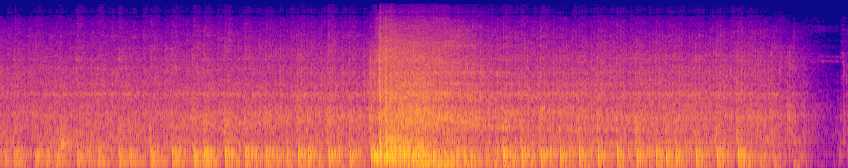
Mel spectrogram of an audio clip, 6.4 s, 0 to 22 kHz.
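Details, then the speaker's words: 1991 Husaberg 350 single-cylinder dirt bike idling evenly, adjustment barely touched, while carb cleaner is sprayed around the intake boot; spray hiss brings no change in idle, so no intake air leak. "That'll tell us if there's still an air leak. No changing the idle. No changing the idle."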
